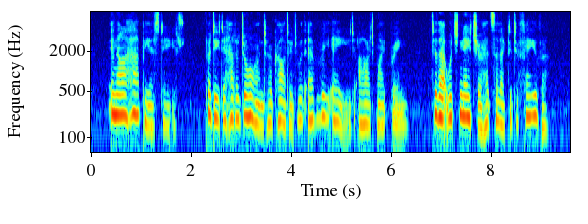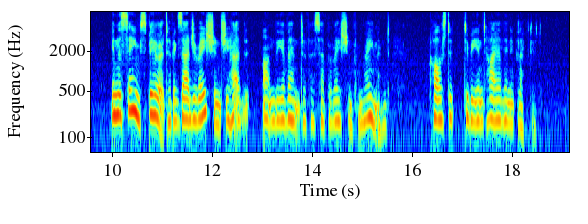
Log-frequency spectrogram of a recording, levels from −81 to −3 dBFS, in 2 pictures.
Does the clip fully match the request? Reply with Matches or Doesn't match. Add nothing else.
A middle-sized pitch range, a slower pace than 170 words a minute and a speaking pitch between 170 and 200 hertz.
Matches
